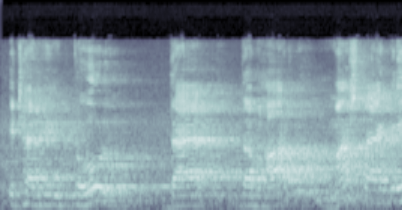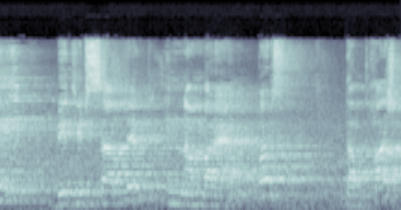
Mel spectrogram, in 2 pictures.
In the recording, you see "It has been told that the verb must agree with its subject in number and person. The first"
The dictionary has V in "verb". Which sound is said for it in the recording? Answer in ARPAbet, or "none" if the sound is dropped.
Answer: B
